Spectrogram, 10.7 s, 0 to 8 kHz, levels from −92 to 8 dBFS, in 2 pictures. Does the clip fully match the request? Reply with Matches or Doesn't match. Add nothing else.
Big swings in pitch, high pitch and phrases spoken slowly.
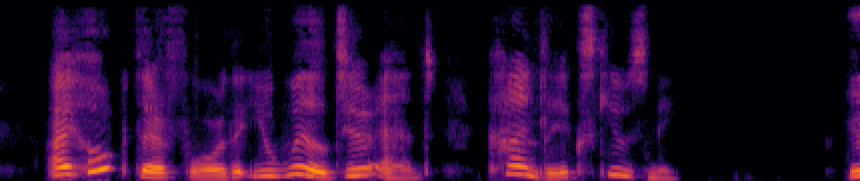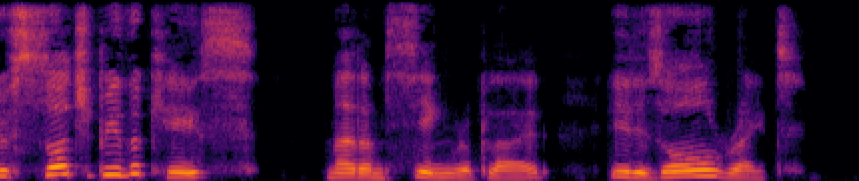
Matches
